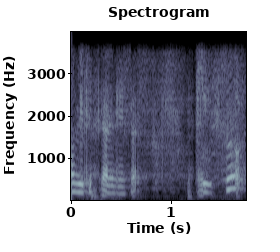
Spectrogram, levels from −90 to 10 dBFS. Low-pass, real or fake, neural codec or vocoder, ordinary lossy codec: 3.6 kHz; fake; codec, 16 kHz in and 24 kHz out, 0.6 kbps, FireRedTTS-2 codec; none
